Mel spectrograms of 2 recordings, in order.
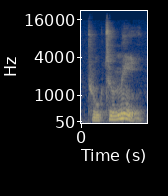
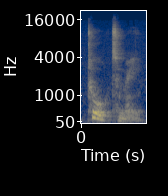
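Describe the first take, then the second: First: There is a strong stress on me. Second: The voice goes up and down on talk. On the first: "with a strong stress on me" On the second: "go up and down on talk and then flat on to me"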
